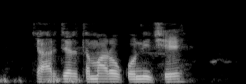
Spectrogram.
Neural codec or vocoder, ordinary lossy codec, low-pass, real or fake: none; MP3, 48 kbps; 7.2 kHz; real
